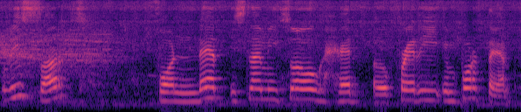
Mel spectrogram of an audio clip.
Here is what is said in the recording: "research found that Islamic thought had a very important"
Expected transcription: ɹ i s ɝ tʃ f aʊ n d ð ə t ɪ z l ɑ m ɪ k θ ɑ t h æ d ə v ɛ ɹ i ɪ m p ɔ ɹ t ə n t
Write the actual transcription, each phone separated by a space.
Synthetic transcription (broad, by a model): ɹ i s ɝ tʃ f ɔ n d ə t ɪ s l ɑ m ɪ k s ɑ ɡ h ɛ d ə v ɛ ɹ i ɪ m p ɔ ɹ t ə n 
